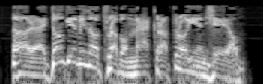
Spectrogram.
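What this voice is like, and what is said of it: Put-on New York tough-guy accent. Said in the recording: “A thug in New York might talk like this.”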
